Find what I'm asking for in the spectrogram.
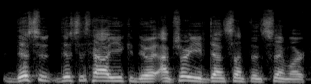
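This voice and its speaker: A man's voice: on the high side, fast, darkish tone, no room sound. A man chatting casually as an interviewer, talking in a loose, rambling way.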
